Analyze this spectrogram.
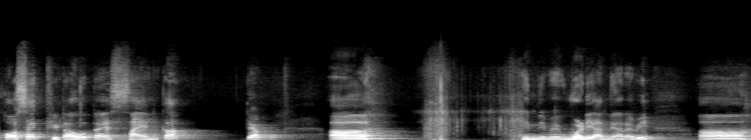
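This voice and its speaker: A man teaching a maths lesson at a board, repeating each key term slowly and asking himself the answer aloud. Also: sits high, a little mellow. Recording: roomy echo.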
